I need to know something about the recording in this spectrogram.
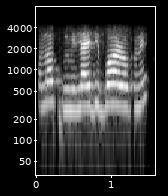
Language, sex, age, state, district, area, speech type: Assamese, female, 18-30, Assam, Morigaon, rural, conversation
